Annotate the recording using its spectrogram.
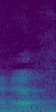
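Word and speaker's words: Ağrı: Di Agri, di tempat kota gue kuliah ya, itu di Arab namanya, tulisannya Agri, bacanya Arab.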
